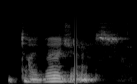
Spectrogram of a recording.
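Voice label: "divergence", British English; pronunciations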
